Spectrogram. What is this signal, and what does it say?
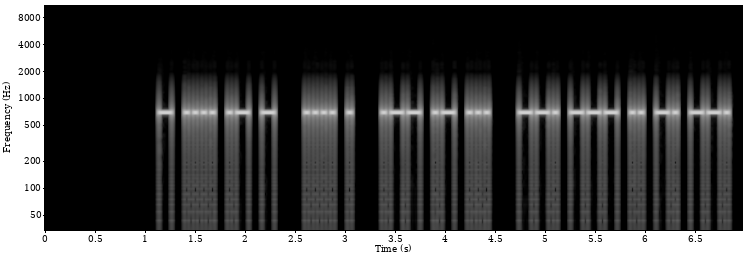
Morse code, heard as a keyed tone, about 28 wpm, 700 Hz. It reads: THAT HE WAS GOING
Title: Sets of 5 Words 28wpm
